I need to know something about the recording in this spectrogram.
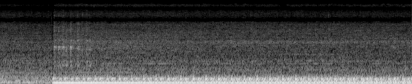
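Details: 100 Series Toyota Land Cruiser after replacing a rusted, holed muffler that caused rattling: fires up to a deep, smooth, even rumble with no rattles or gargling; exhaust quiet and healthy.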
